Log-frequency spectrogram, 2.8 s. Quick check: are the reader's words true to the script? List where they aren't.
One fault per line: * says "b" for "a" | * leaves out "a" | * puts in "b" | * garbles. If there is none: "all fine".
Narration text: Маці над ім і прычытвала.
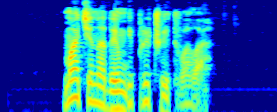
all fine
